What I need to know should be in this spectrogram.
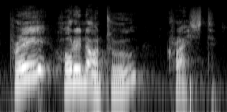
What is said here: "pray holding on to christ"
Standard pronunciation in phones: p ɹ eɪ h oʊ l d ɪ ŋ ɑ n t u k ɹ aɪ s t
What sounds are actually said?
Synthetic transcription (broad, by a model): p ɹ eɪ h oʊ d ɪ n ɑ n t u k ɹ aɪ s t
